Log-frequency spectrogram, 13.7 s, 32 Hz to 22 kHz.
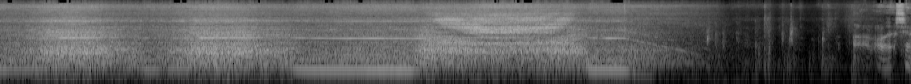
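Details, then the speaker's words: Kirby Heritage vacuum after replacing the cracked fan impeller: steady high whine over an even low hum, no rattle or scraping, clean spin-down; running normally. "it feels a lot better alright job well done just saved like 300 bucks"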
